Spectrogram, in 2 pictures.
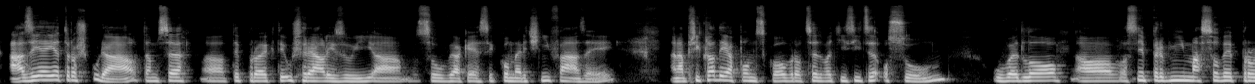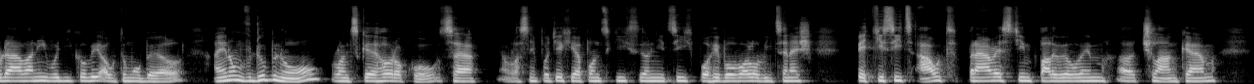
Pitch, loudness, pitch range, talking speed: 160 Hz, -16 LUFS, 150-170 Hz, 120 wpm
